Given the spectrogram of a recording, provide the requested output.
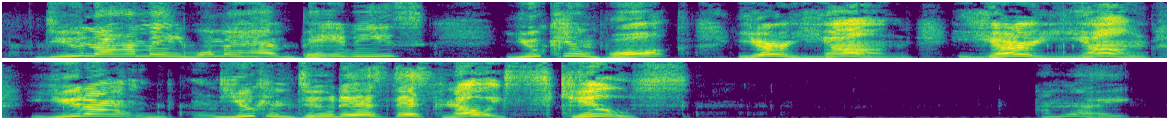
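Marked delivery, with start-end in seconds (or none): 0.2-9.3 put-on mad, angry voice, higher. Retelling a nurse who got mad and ordered walking: imitating an angry nurse. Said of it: "she got mad at me".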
